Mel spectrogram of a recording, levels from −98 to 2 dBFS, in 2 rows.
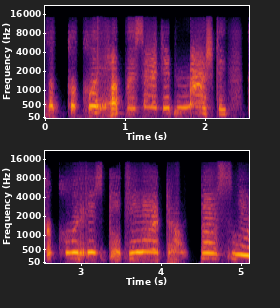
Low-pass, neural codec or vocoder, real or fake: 14.4 kHz; codec, 44.1 kHz, 0.9 kbps, DAC; fake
